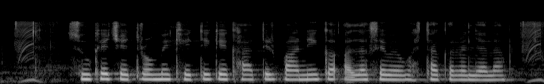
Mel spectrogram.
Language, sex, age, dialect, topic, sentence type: Bhojpuri, female, 18-24, Western, agriculture, statement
